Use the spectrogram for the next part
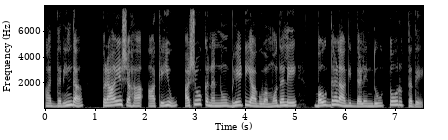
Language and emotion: Kannada, neutral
